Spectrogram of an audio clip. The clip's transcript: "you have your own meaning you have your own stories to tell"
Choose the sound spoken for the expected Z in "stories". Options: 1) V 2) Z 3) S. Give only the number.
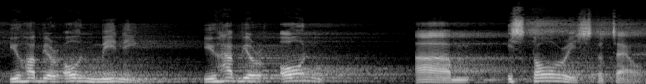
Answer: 3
